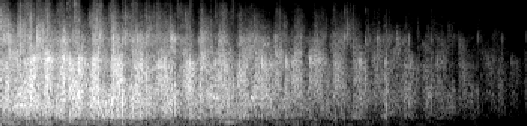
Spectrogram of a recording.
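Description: Audience applauding, loud at first and dying away over the last few seconds.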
